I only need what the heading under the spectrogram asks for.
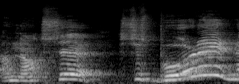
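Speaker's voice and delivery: loud, high, drawn-out protest; hammed-up schoolboy whine; whining pupil. Pupil protesting to his teacher mid-lesson, hammed-up whine. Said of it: "But it came out like".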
